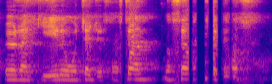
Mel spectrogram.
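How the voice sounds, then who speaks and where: A man with a slightly high voice, fairly even intonation, and a moderate pace teaches a live programming class. He talks casually, addresses students directly, and checks in with them often. The classroom sounds echoey, with faint noise.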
